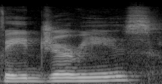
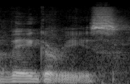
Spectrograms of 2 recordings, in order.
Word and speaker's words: vagaries: so in vagaries figurines it is not vageries but vagaries um like the word um vague yeah um again you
